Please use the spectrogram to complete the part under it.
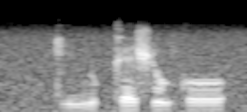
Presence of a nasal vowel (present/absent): present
